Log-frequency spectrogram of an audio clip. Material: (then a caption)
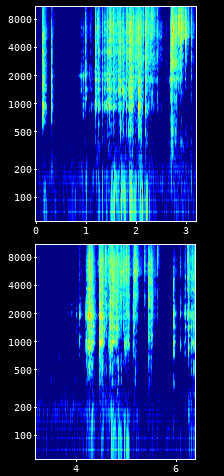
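Soap. A metal craft-knife blade scores and scrapes the surface of a solid, dry, rectangular blue-and-white striped bar of soap held in the palm, cutting it into small cubes that crumble off. Bursts of dry, bright, crunchy scraping and crumbling come in uneven runs separated by short pauses, with very little low end.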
